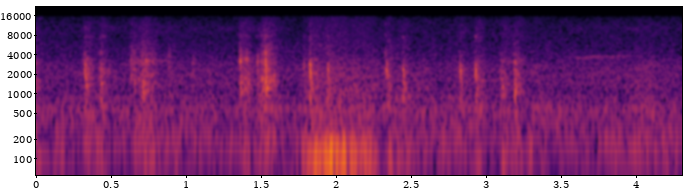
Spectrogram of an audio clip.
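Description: Computer keyboard keys and mouse buttons clicking: a dozen or so quiet, light clicks at an irregular pace, including the Delete key pressed several times in a row.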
